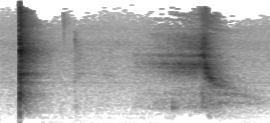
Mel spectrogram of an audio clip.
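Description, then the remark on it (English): A group claps together at once on a count of three to seal a ritual work, a sharp, loud burst dying away quickly, followed after a short pause by a soft hissing swoosh that swells and fades. No one speaks. “After the count of three, we'll clap to seal the work.”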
